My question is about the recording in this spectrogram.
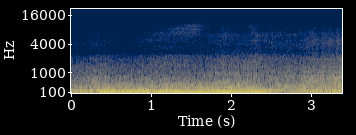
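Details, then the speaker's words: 2015 Mustang EcoBoost 2.3 turbo four with new AEM intake, custom exhaust and tune, revving from low speed: a deep, throaty rumble swells as revs climb, then eases off. A healthy new intake note. "There's the new sound. And a lot more pull it has than before. So it works hand in hand with the exhaust system."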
